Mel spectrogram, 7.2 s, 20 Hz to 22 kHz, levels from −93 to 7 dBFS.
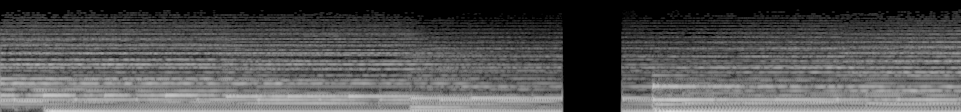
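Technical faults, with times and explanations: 4.21 to 4.66 s, playback stall: the sound cuts out abruptly in mid-flow and the output stays silent for about 0.45 s before the audio resumes. There is no fade or decay into the gap, so the source itself has not paused; the silence comes from the playback side. The likely cause is the player running short of buffered data, or its output thread being blocked, so nothing reached the output until it recovered.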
